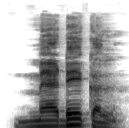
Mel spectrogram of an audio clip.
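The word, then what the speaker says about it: medical: मेडिकल, मेडी नहीं पढ़ना, मेडे पढ़ना है।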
